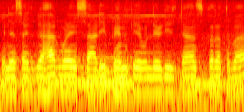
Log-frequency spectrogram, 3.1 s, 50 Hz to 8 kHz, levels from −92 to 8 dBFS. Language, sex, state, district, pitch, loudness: Bhojpuri, male, Jharkhand, Palamu, 120 Hz, -16 LUFS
